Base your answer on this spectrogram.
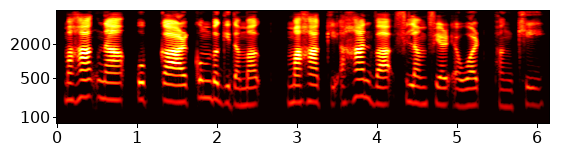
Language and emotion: Manipuri, neutral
